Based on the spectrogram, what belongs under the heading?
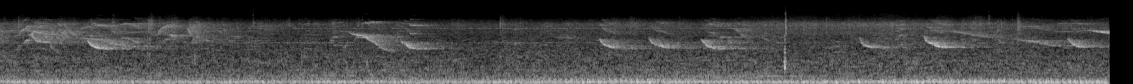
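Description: Birds calling: a run of quick downward-sliding chirps, repeated in groups of two or three, over a steady low rumble.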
